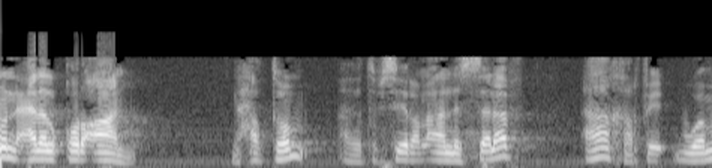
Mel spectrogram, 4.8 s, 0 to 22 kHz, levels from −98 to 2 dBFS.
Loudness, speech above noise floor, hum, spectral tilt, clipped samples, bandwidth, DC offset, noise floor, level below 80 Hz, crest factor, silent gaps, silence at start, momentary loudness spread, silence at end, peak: -16 LUFS; 35 dB; none; -4.5 dB/octave; 0.2%; 11 kHz; under 0.1%; -50 dBFS; -50 dBFS; 16 dB; none; 0 s; 15 LU; 0 s; 0 dBFS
